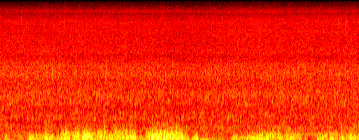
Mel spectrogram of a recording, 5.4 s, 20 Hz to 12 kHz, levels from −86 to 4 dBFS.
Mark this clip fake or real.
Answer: real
